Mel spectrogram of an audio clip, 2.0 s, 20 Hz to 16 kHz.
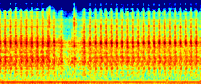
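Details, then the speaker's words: Repurposed old cordless drill motor driving a remote inductor tuner for an 80 m inverted-L antenna: a high motor whine with fast regular clicking, about twelve a second, from a gear with a chunk out of one tooth. "And so you'll hear the noise of this gear with a tooth, with a chunk out of the tooth."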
